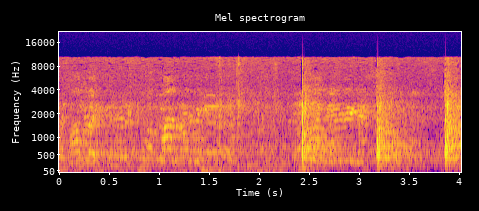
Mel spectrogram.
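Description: Boxing gloves landing three sharp punches, about three-quarters of a second apart, in the second half. They sound over a steady background of shouting voices from the crowd and corners, with hall echo.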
